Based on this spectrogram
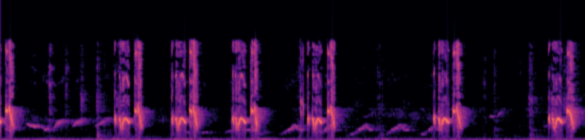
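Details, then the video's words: Prinia calls of short, sharp double chirps in quick succession, with soft thin whistled notes between bursts; a recording meant to excite prinias into calling back. "Sekali putar prenjak langsung emosi dan ikut bunyi"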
